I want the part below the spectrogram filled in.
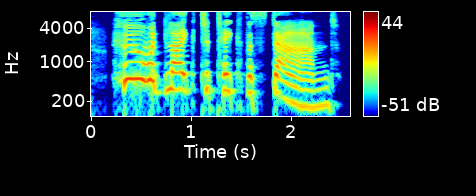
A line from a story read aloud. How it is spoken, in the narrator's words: the Queen, who is Laura Harling suspended 3 metres above the ground, shouts out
